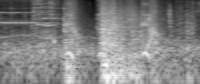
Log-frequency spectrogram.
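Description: A wooden box shatters with a crash.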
